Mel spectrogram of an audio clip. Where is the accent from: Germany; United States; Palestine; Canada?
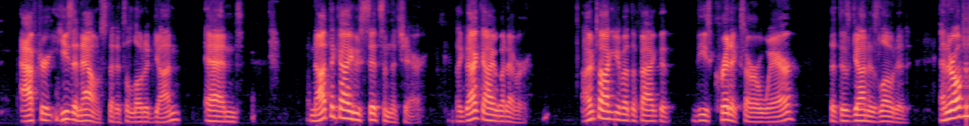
Canada; I'm Canadian.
